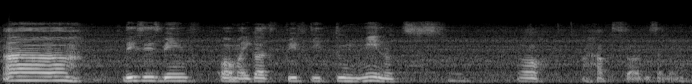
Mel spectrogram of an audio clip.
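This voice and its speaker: A fairly slow pace with a non-native accent. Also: man, fairly high pitch for a man. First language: not English. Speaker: 3D graphics tutorial maker. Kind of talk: tutorial. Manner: halting, many repetitions and fillers.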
